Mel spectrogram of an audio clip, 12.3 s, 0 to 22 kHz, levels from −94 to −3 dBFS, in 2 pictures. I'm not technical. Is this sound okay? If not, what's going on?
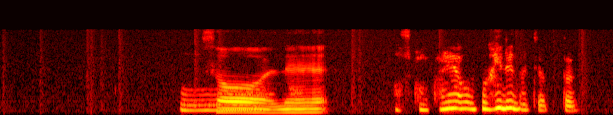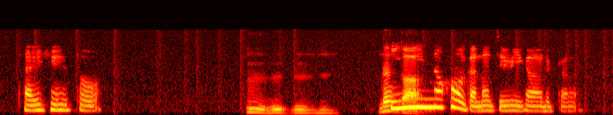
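Yes, nothing is wrong here: the speech simply went through a call's microphone processing, which trims the deepest bass and keeps nothing above 8 kHz, exactly as it should.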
